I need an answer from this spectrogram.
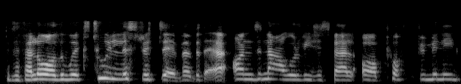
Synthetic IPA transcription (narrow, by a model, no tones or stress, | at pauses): b̥əθɛvɛloːðəwɪkstʰuːɪləstrətʰɪvəbəθɛʔɔndənawrviːd͡ʒəstvɛlˠopʰʊfvɪmɪni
